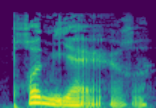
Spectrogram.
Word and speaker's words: première: And then the sound will change quite much, because if you think about the masculine form, you pronounce it premier, okay? Premier. And then for the feminine form, you will get première, okay? So it's open, this e sound.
